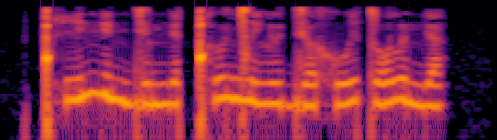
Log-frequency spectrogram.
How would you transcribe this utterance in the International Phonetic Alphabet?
ǃʰ i nʲ e nʲ dʲ ɛ l nʲ a ǃʰ ɯ ŋ͡ǀ i lʲ u dʲ ʌ x u i̯ t o l ɯ nʲ a

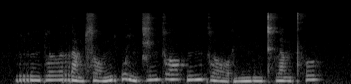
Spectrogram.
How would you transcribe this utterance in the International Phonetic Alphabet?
r u˧ n p l ɤː˦˥ r a˩˦ m s ɔː˩˦ ŋ i˦˥ ʔ w i˨˩ n t͡ɕ i˦˥ n k l ɔː˥˩ k̚ ŋ ɯ˥˩ ŋ k l ɔː˨˩ ʔ iː˧ ŋ i˧ n kʰ l a˧ m pʰ o˥˩ k̚

